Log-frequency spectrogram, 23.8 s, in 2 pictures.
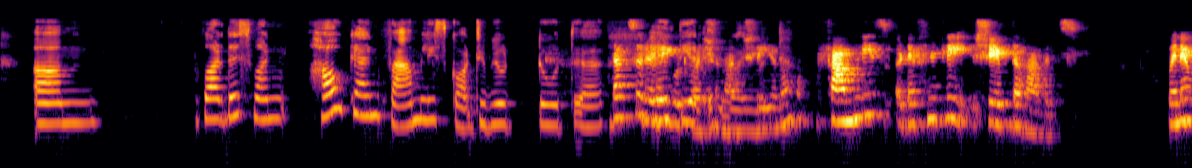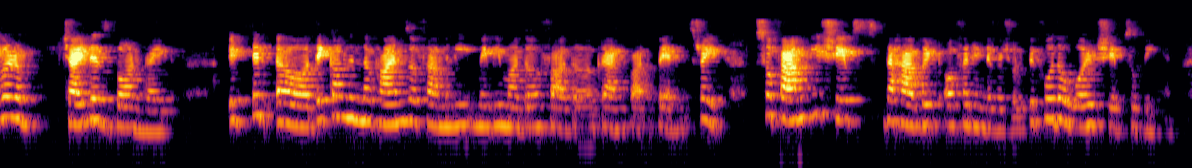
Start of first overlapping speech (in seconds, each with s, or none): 6.5 s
